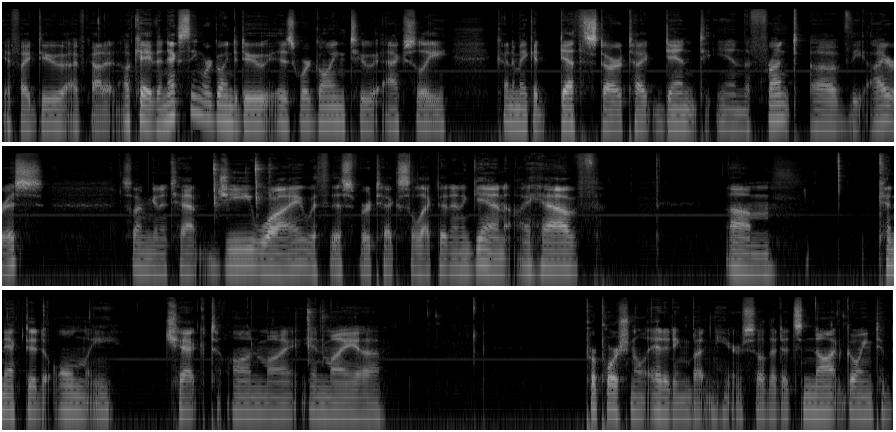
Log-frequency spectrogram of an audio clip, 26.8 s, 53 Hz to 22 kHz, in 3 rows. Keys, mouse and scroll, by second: 0.5-2.0 scroll down 5, 2.0 scroll up 2, 5.3-6.1 scroll down 1, 6.1 scroll up 1, 11.1 g, 22.1-26.0 drag, 26.2 click.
